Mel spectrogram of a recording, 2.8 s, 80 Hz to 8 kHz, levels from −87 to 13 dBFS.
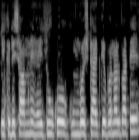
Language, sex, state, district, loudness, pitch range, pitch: Bhojpuri, male, Uttar Pradesh, Deoria, -12 LUFS, 225-240 Hz, 230 Hz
